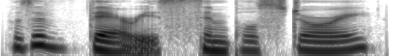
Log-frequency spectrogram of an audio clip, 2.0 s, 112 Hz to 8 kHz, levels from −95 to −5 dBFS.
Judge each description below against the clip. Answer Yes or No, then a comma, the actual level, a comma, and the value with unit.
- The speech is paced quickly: No, average, 175 wpm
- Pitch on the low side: No, high, 190 Hz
